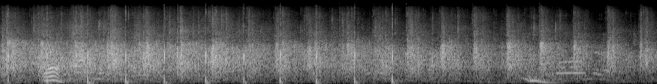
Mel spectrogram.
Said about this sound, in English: Amen. Yeah. Amen. Come on, give the Lord a clap off. Yeah.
